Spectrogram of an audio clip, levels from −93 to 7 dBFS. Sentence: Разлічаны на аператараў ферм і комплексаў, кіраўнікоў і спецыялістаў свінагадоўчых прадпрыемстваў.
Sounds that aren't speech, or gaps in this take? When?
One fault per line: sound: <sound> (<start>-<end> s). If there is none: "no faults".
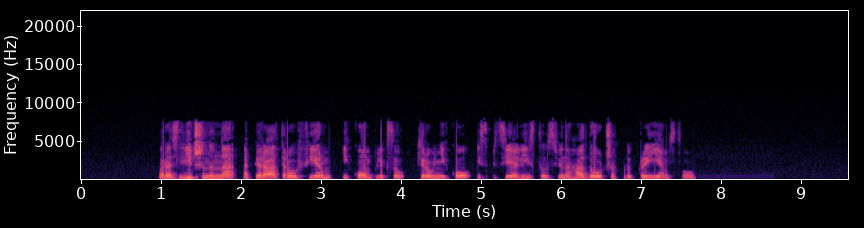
no faults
